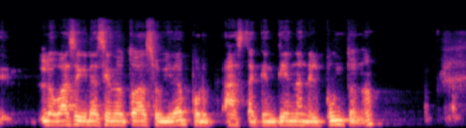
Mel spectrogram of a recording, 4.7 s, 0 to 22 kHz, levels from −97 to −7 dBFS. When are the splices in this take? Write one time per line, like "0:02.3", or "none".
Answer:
none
